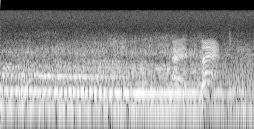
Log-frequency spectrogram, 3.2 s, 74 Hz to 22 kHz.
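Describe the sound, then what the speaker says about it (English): Formula Ford 1600 race cars at speed down the Hangar Straight at Silverstone, a steady high-pitched engine drone in top gear with a brief Doppler sweep as a car passes, under continuous commentary. "So it's Ratzenberger second, Elliott third, as they go down the Hangar Straight for the 10th and last time, building up to 140 miles an hour in 4th and top gear"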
